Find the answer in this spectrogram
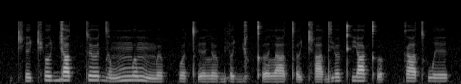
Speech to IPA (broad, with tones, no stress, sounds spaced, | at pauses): cʰ ɪ˩ cʰ ɵ˥ ɟ a˥ tː ø˥ d ə˩ mː ɵ˥ mː ø˩ pː ɵ˩ tʼ ɪ˩ l ø˩ b j ə˩ ɟ ɵ˩ kʼ ə˩ l a˩ tʼ ə˩ cʰ a˩ d j ø˥ kʰ j a˥ kʼ ɵ˩ kː a˥ tʰ w ɪ˥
